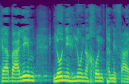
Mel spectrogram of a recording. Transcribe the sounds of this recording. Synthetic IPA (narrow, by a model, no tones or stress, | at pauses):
eabaʕlimlonɪhlunaχont̪amɪfʕa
